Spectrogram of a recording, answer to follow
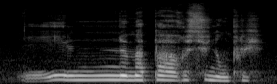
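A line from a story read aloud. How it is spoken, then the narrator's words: Stammered. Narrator (French): Il balbutia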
